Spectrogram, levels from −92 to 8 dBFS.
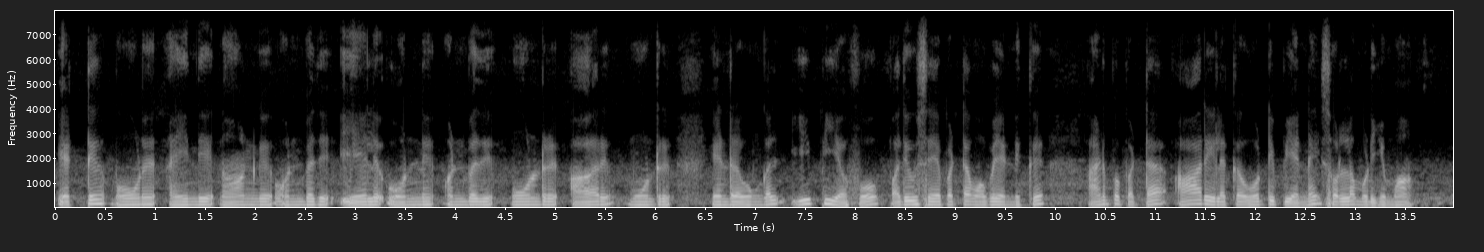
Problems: constant background noise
